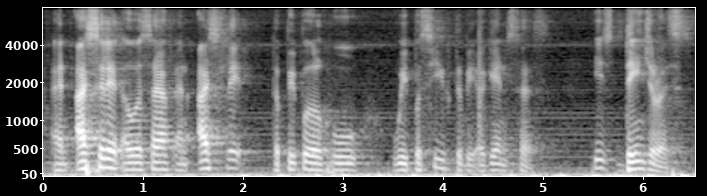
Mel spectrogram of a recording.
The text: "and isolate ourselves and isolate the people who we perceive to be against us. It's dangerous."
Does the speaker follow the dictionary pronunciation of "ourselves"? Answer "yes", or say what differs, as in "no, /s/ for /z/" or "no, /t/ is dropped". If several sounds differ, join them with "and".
no, /w/ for /ɹ/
